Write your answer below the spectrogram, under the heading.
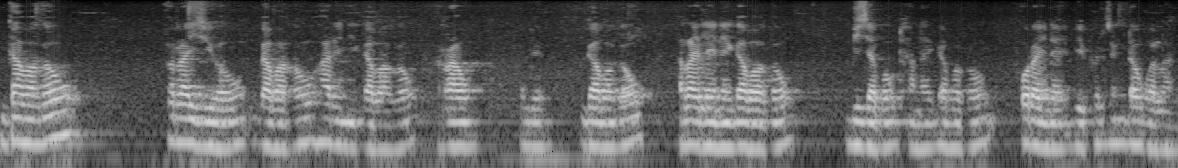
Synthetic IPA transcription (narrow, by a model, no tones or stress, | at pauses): ɡaβaɡaw | ɾajziawɡabaɡawɦaɾiniɡaβaɡawɾawpʰaliɡabaɡaw | ɾajlajnajɡabaɡaw | bizabawtʰanajɡabaɡawpʰɔɾajnajbipʰɯɾzɯŋdawɡalan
